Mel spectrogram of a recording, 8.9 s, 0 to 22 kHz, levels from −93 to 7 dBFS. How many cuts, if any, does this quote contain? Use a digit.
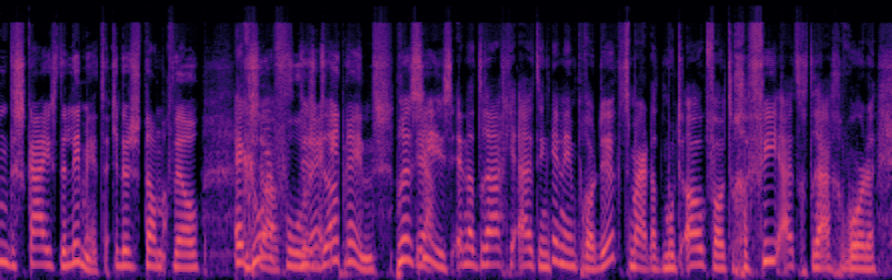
5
